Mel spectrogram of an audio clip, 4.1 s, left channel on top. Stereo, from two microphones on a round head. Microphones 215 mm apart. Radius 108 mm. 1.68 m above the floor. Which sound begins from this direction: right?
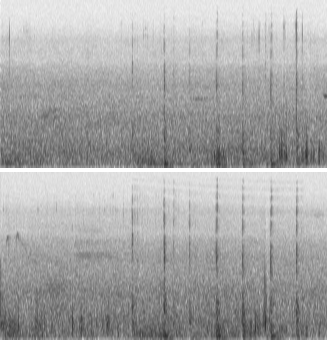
Running footsteps, at 1.6 s.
